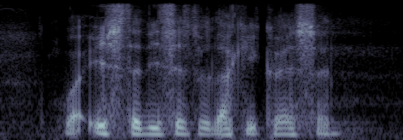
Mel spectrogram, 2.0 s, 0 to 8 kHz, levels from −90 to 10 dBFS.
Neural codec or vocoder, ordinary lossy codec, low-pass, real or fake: none; none; 7.2 kHz; real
